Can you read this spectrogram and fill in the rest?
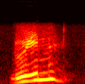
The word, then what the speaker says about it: Nguyen: My name is Nguyen N W I N and my email is Nguyen, N-W-I-N, Tran, one word.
